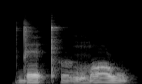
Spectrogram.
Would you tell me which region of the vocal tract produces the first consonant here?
tongue tip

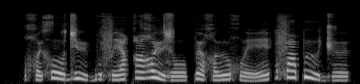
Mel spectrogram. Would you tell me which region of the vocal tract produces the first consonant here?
uvula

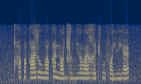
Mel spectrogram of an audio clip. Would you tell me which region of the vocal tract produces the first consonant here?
uvula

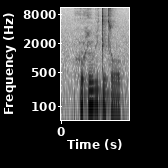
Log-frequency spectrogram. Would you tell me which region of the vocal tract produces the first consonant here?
throat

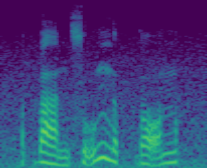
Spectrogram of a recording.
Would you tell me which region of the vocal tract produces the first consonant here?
lips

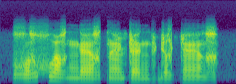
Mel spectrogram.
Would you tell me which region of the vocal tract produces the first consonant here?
uvula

